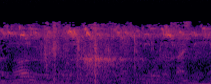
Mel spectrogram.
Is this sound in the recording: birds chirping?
yes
